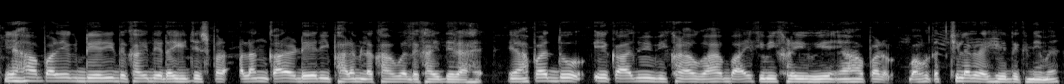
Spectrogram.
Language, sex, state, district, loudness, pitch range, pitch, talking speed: Hindi, male, Chhattisgarh, Korba, -14 LUFS, 125-145 Hz, 135 Hz, 235 wpm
